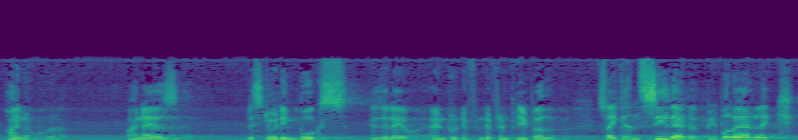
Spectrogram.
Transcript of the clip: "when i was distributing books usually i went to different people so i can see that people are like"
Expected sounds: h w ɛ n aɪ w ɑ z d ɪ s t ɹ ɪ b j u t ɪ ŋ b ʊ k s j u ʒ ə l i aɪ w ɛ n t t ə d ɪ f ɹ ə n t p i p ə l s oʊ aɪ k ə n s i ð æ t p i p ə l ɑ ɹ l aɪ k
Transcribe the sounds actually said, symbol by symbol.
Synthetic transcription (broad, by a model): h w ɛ n aɪ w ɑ z d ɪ s t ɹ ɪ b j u t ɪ ŋ b ʊ k s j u z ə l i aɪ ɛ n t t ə d ɪ f ɹ ə n t p i p ə l s oʊ aɪ k ə n s i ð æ t p i p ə l ɑ ɹ l aɪ k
